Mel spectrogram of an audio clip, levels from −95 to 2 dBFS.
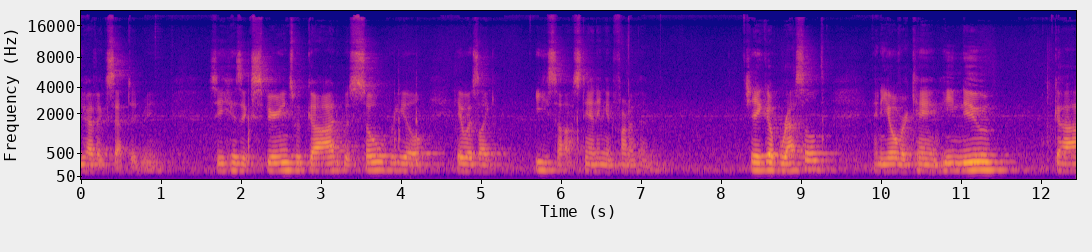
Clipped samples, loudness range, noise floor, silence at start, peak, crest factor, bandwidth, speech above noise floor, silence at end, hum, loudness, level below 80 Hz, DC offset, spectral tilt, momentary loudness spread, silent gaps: under 0.1%; 6 LU; -51 dBFS; 0 s; -8 dBFS; 22 dB; over 20 kHz; 22 dB; 0 s; none; -29 LUFS; -82 dBFS; under 0.1%; -5 dB/octave; 21 LU; none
